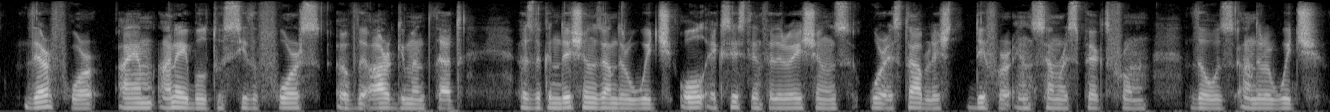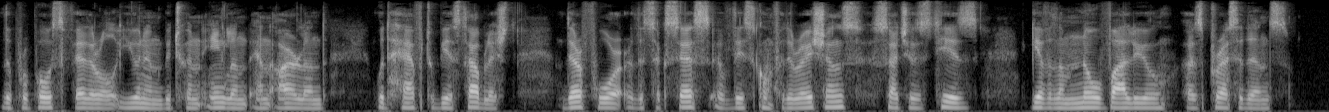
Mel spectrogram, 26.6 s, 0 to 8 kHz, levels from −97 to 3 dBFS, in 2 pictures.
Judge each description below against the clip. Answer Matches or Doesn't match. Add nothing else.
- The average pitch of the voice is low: Matches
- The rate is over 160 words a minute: Doesn't match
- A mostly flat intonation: Matches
